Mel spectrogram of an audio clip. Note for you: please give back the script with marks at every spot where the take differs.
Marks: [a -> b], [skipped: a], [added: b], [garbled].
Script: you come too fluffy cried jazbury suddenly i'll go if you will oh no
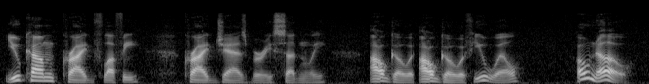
you come [too -> cried] fluffy cried jazbury suddenly i'll go [added: i'll go] if you will oh no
